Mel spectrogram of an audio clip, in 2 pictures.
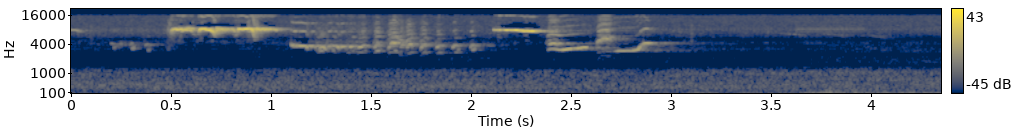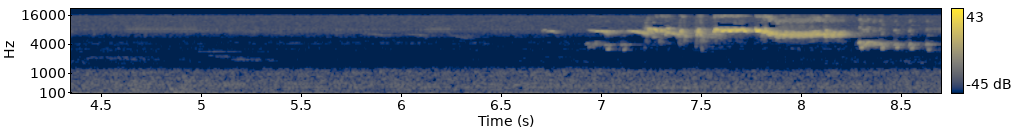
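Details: In a garden in Weener, East Frisia, northern Germany, April 2021, a European robin sings two high, thin phrases of whistles and quick descending notes, falls silent for several seconds, then delivers another shrill sliding phrase.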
